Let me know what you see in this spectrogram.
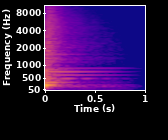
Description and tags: SnDru-mf2
just a snare
1-shot, drum, snare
